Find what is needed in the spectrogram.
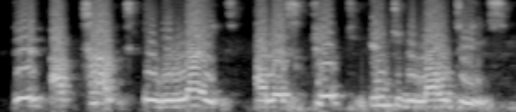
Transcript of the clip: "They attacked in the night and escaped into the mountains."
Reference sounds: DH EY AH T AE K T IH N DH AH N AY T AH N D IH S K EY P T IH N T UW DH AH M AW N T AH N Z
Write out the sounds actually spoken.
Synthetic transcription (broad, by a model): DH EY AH T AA K T IH N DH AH N AY T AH N IH S K EY P T IH N T UW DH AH M AW N T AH N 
